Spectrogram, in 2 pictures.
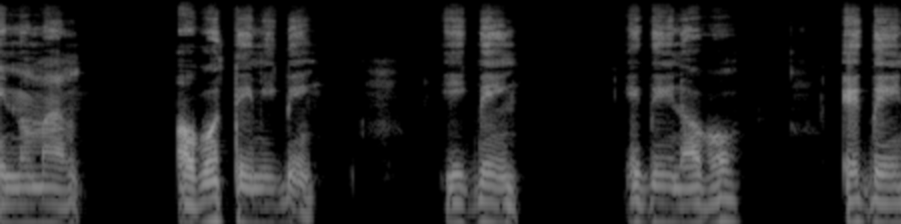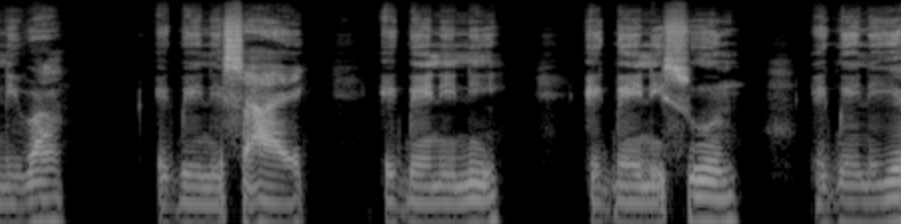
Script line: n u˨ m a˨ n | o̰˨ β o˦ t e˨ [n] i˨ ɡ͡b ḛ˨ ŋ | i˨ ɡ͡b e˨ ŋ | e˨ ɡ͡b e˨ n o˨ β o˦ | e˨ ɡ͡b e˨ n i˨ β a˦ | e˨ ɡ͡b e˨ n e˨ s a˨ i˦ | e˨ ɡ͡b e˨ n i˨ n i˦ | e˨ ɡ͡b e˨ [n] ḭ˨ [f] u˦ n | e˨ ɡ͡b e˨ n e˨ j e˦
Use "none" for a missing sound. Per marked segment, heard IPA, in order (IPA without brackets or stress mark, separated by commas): m, n, s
